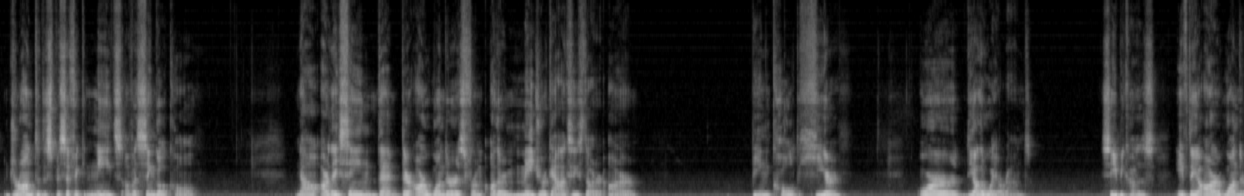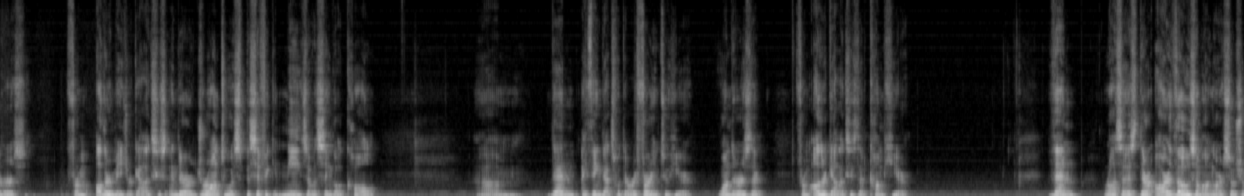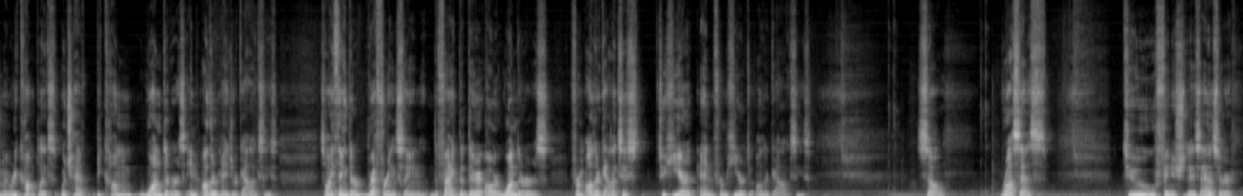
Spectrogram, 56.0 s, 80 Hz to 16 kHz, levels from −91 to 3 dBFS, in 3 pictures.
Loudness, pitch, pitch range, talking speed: -28 LUFS, 105 Hz, 95-110 Hz, 130 wpm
